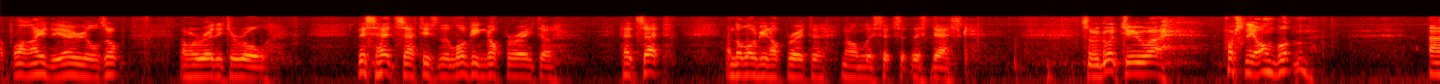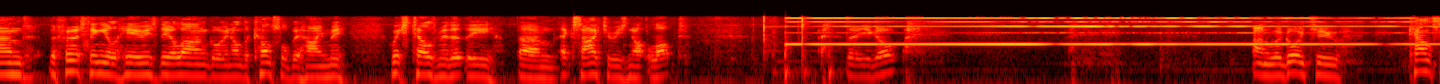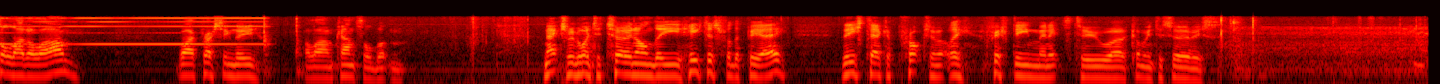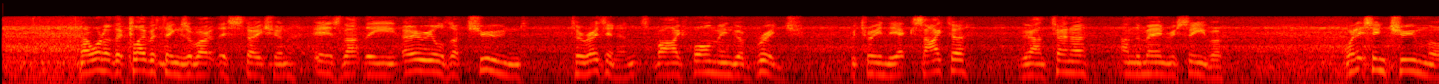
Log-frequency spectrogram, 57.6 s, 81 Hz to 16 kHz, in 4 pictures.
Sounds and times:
Speech: 0.0 - 1.2, 1.8 - 2.8, 3.6 - 9.8, 10.8 - 13.2, 14.3 - 21.4, 22.6 - 23.6, 26.9 - 27.9, 28.5 - 29.6, 30.6 - 32.9, 34.2 - 41.1, 44.0 - 55.5, 56.6 - 57.5
Alarm: 22.0 - 31.6.

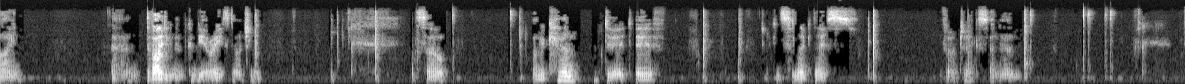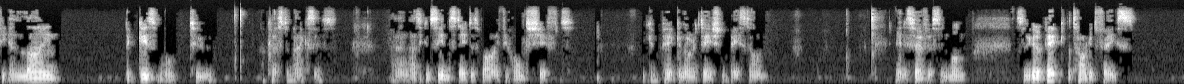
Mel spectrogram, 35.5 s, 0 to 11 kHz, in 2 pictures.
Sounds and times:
Speech: 0.0 - 0.4, 1.7 - 3.9, 6.2 - 6.8, 7.8 - 10.0, 11.4 - 12.9, 14.1 - 15.4, 17.8 - 18.7, 19.7 - 21.0, 21.8 - 22.8, 23.6 - 26.4, 27.4 - 29.3, 30.9 - 32.4, 33.0 - 34.8.

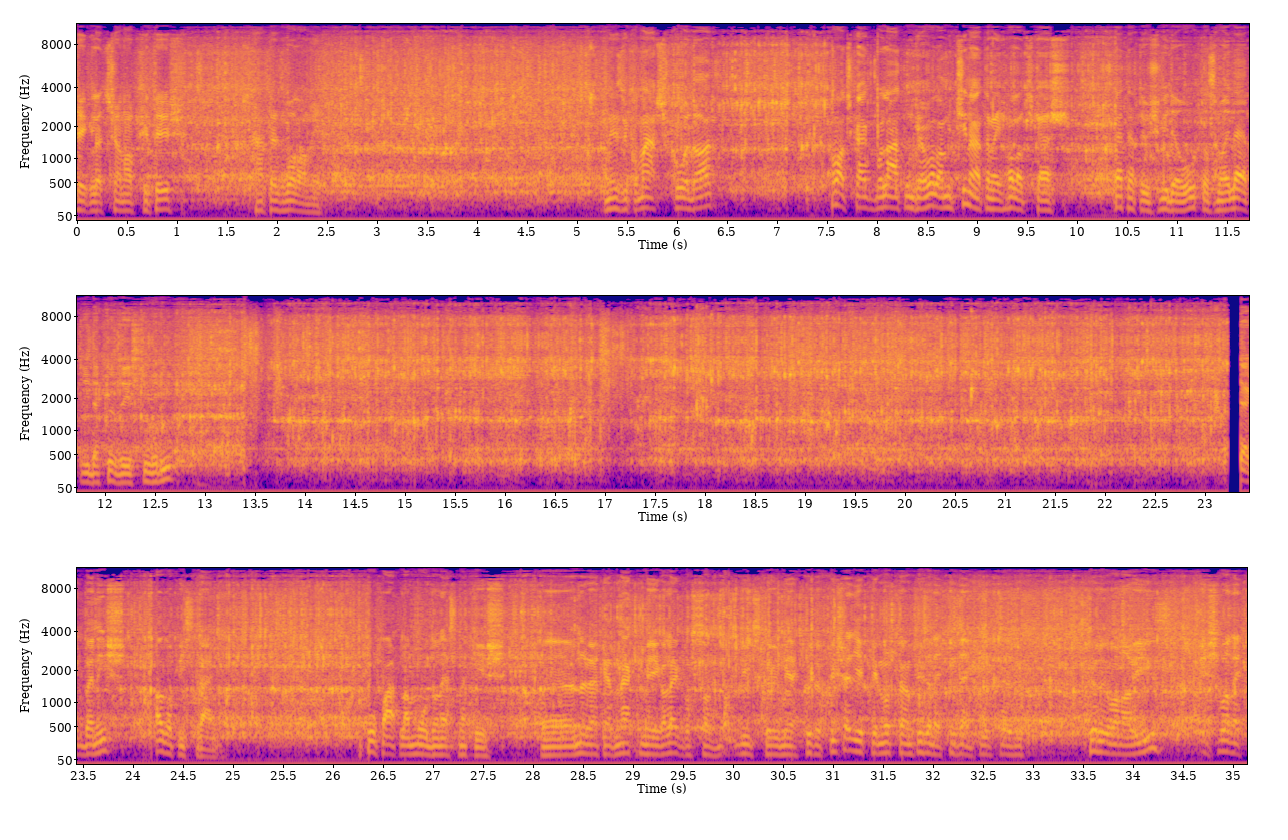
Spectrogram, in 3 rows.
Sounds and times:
Speech: 0.0 - 1.1, 1.7 - 2.5, 5.2 - 6.4, 7.5 - 12.7, 23.4 - 24.9, 26.2 - 32.9, 33.6 - 35.1.

